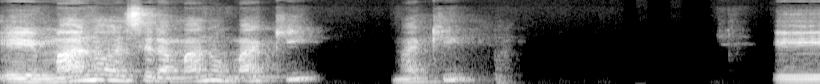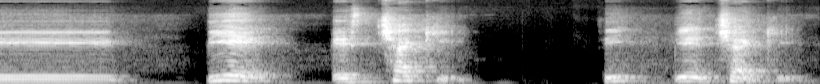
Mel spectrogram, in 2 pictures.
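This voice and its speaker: A young man leads a language class, speaking slowly and patiently and repeating each word for his students. His voice sits a little high for a man, and the recording carries an echoey room. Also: a little mellow. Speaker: language workshop teacher. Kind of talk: teaching a class.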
